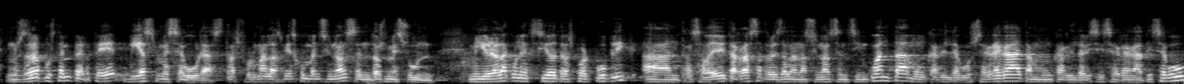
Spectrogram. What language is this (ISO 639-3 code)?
cat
